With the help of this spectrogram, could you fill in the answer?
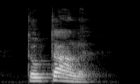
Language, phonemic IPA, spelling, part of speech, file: Dutch, /toˈtalə/, totale, adjective, Nl-totale.ogg
- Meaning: inflection of totaal: 1. masculine/feminine singular attributive 2. definite neuter singular attributive 3. plural attributive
